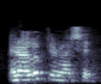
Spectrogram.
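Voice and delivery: ordinary delivery

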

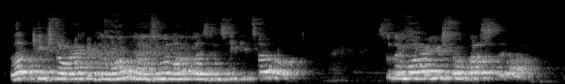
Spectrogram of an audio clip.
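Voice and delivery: high, loud, rising preaching; fiery sermon climax; preaching at full force. Acted. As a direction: drive it home to the congregation. Preaching builds up.

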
